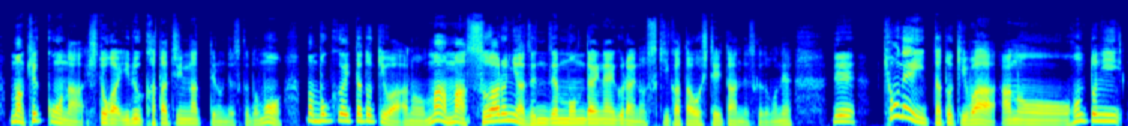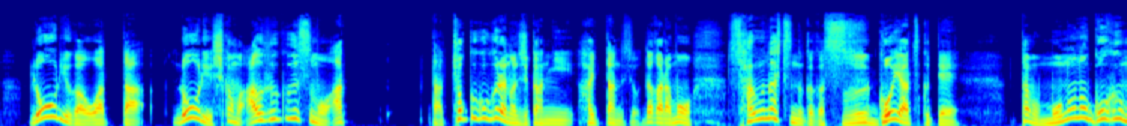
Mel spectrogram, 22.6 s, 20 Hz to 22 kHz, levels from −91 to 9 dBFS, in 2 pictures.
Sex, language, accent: male, Japanese, native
